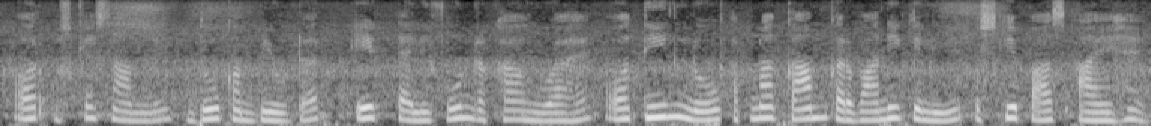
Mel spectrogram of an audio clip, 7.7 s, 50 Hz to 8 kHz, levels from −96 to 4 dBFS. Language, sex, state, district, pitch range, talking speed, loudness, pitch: Hindi, female, Chhattisgarh, Korba, 205-245 Hz, 170 wpm, -16 LUFS, 225 Hz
